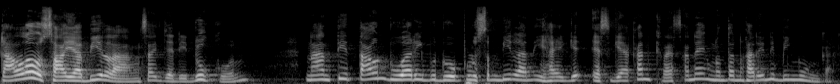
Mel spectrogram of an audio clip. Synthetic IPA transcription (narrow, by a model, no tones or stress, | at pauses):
kalawsajabilaŋsajad͡ʒadidukʊnː | ant̪it̪aʊnduaɾibuduapuluhsəmbilaniɦaiɡɛsɡeakankɾɛsadajaŋnɔnt̪̬ɔnɦaɾiːnibiŋʊŋka̰h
